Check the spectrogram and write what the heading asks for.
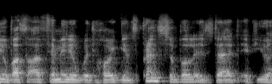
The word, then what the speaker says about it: Huygens: i was told by the dutch that it's pronounced huygen huygen huygens principle so huygen was in my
